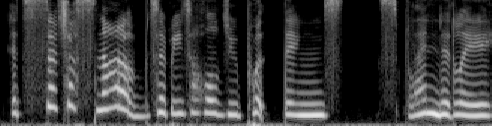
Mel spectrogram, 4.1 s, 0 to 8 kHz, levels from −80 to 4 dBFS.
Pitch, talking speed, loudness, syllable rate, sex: 305 Hz, 160 wpm, -15 LUFS, 4.2 syllables/s, female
